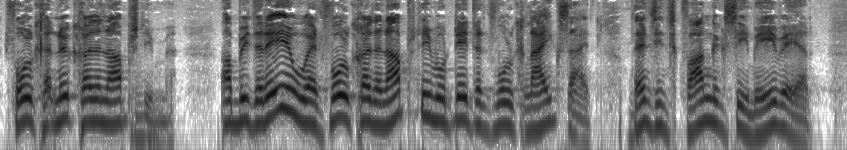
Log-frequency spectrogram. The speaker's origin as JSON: {"language": "German", "region": "Zurich", "country": "Switzerland", "said": "jetzt muss ich als Zürcher so"}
